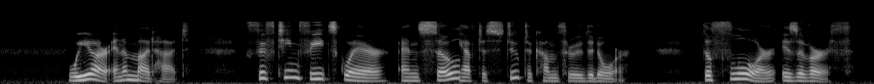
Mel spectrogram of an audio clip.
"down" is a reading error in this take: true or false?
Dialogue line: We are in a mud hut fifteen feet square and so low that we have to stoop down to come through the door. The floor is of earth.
true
